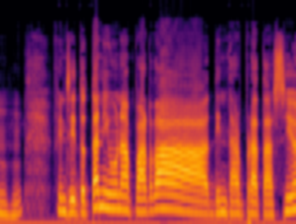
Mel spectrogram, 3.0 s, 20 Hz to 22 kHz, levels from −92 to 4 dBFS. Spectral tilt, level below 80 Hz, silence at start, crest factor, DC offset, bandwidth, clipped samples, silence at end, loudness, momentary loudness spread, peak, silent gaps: -3.5 dB/octave; -44 dBFS; 0 s; 14 dB; 2%; 16 kHz; 0.1%; 0 s; -13 LUFS; 16 LU; 0 dBFS; none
